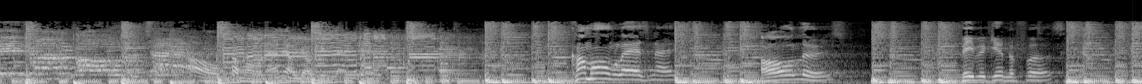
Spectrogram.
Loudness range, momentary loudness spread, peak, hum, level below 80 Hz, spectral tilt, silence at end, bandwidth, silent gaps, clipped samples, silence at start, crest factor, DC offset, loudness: 2 LU; 5 LU; 0 dBFS; none; -24 dBFS; -4.5 dB/octave; 0 s; 8 kHz; none; under 0.1%; 0 s; 14 dB; under 0.1%; -14 LUFS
